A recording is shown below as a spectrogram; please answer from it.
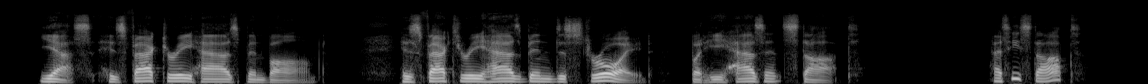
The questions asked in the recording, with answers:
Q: Has he stopped?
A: No, he hasn't stopped.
